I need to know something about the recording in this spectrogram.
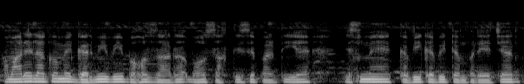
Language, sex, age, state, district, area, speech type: Urdu, male, 18-30, Uttar Pradesh, Azamgarh, urban, spontaneous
